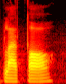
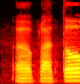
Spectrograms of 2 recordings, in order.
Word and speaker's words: Plato: Jadi menurut filsuf Yunani ya, ini pertama Plato, bacanya Plato ya, jangan baca Plato, yaitu nah waktu itu membahasakannya bunga ya, membahasakannya bunga.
